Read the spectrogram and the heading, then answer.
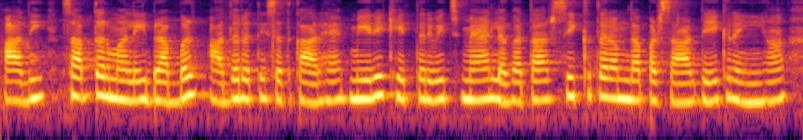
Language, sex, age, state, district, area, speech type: Punjabi, female, 18-30, Punjab, Rupnagar, urban, spontaneous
